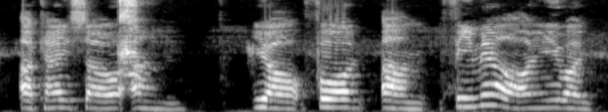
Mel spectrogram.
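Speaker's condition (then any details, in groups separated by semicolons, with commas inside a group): Cerebral palsy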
